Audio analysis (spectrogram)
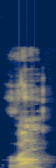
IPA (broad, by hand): ɹ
